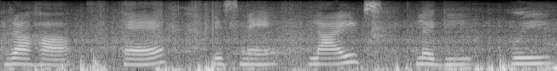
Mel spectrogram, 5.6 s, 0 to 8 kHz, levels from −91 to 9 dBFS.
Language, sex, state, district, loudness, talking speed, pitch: Hindi, female, Chandigarh, Chandigarh, -15 LUFS, 55 wpm, 195 Hz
